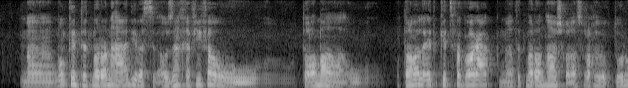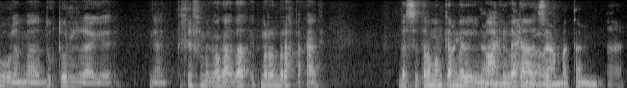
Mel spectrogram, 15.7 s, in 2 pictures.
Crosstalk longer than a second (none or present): present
